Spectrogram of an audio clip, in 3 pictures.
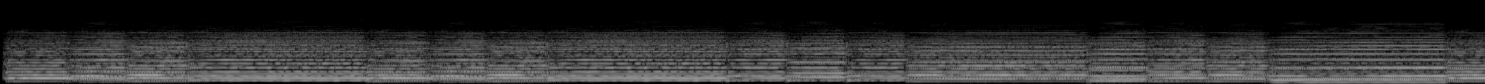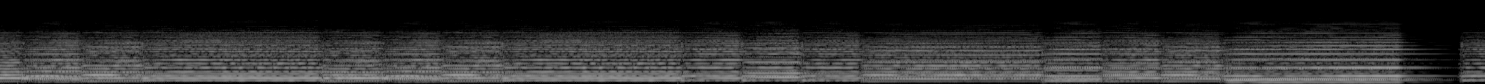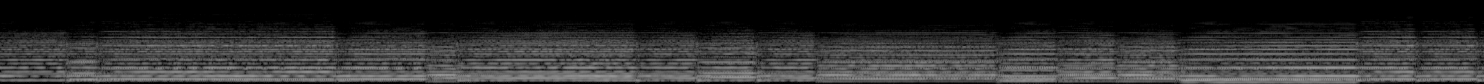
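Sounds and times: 
string quartet: 0.0 - 44.5.

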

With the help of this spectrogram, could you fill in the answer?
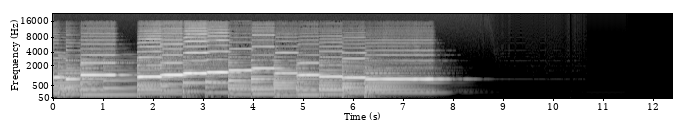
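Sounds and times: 
recorder playing: 0.0 - 7.9.

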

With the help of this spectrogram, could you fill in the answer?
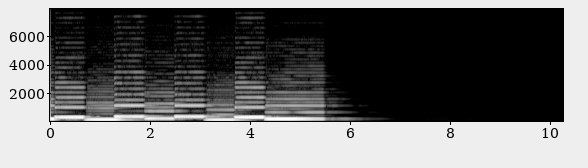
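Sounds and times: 
flute and clarinet duet: 0.0 - 5.7.

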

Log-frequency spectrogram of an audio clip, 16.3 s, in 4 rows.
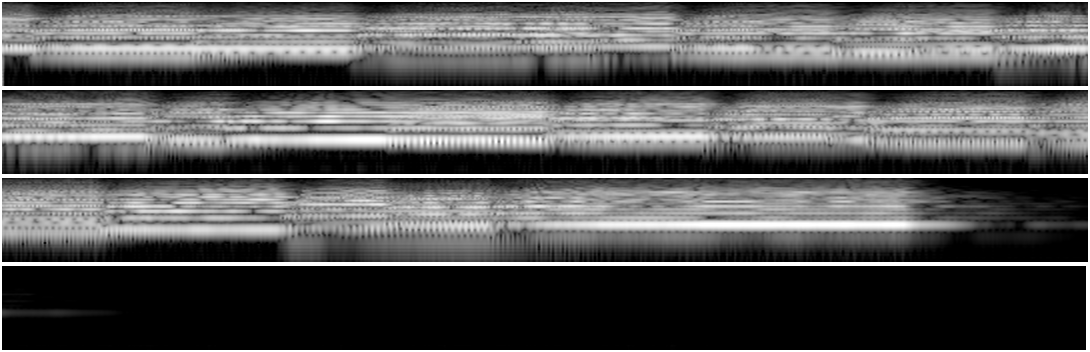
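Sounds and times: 
national anthem played as trumpet duet: 0.0 - 12.0.

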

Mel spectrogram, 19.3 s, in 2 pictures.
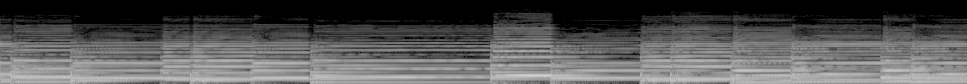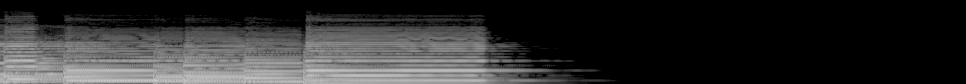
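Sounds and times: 
tenor saxophone: 0.0 - 15.1.

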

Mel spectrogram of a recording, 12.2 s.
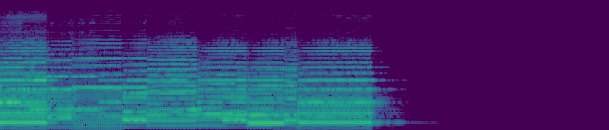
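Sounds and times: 
wind quartet playing a concerto grosso: 0.0 - 7.8.

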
